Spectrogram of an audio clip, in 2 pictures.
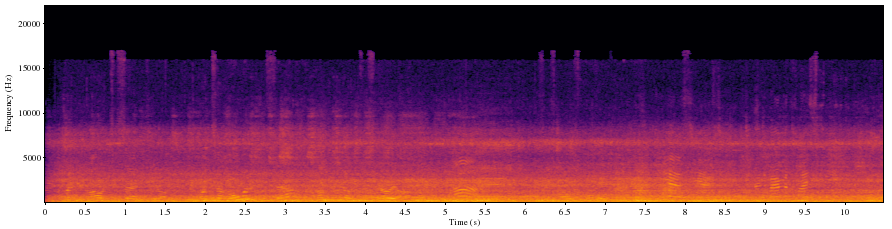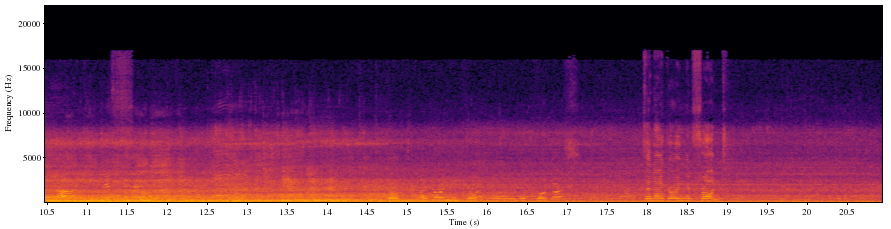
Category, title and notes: Soundscapes > Urban
Tagebau Welzow-Süd
In a barren land, an excavator rumbles and roars with its mechanical feast.
Field-recordinig, Hum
